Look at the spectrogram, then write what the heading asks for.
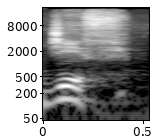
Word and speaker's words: GIF: it's random gift time or jif apparently this is supposed to be pronounced jiff allegedly i saw her on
